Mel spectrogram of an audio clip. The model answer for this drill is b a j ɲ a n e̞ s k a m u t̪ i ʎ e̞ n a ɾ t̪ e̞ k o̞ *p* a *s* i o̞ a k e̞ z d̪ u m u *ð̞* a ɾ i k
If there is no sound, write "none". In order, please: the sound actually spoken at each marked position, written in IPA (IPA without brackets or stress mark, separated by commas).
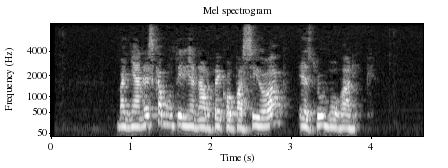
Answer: p, s, ɣ̞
